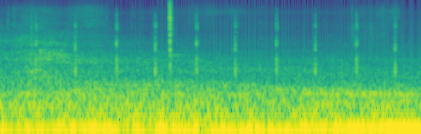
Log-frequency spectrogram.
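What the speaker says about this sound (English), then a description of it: "We're gonna pull on over here in the convenience store" A car idles and rolls slowly off a highway into a convenience store lot, a steady low engine rumble with a regular ticking like a turn signal clicking over it.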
